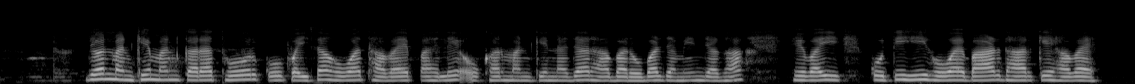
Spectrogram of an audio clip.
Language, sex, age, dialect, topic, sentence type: Chhattisgarhi, female, 25-30, Western/Budati/Khatahi, banking, statement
